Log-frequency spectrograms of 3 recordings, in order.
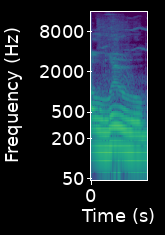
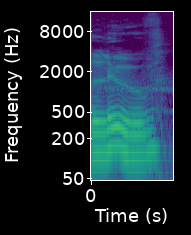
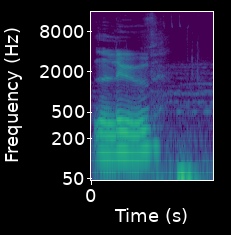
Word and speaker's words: Louvre: It's not the lube, alright? It's the Louvre. L-O-U-R-V-E, pronounced Louvre.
